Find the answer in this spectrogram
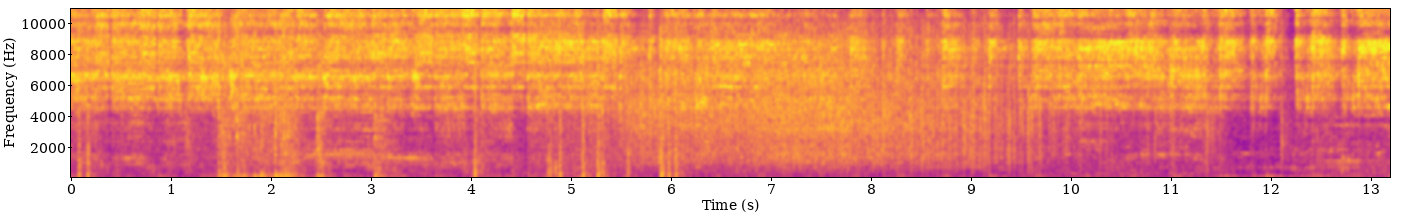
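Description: Castillo fireworks tower firing: a steady hissing spray of sparks with rapid crackling pops throughout, and a few short whistling glides about two to three seconds in.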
